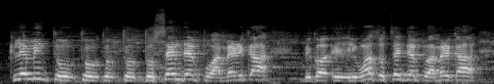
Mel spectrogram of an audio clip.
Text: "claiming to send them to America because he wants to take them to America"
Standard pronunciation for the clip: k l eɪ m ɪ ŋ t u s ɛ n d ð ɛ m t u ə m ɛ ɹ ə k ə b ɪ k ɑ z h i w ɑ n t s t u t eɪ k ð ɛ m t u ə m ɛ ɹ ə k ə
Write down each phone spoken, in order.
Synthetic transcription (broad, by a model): k l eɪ m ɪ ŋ t u s ɛ n d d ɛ m t u ə m ɛ ɹ ə k ə b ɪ k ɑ h i w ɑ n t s t u t eɪ k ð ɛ m t u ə m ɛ ɹ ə k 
